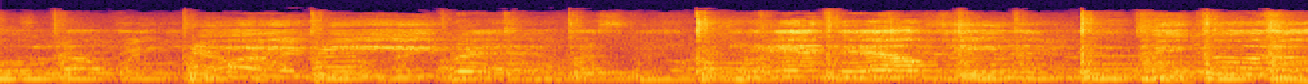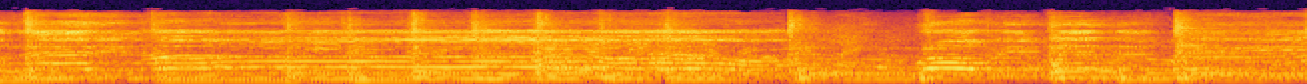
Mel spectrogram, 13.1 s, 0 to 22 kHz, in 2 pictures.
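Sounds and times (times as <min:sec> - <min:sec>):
strummed guitar: 0:00.0 - 0:13.0.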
